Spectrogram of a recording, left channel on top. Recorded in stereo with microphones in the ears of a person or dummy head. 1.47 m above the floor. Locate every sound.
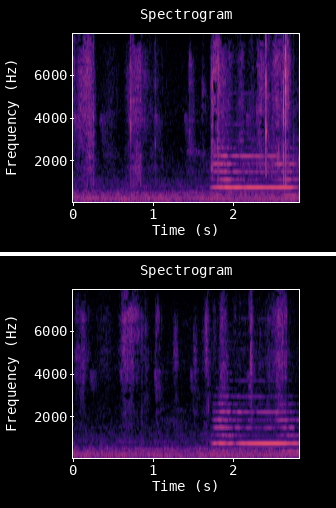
1.7 s a flute: 75° left (ahead or behind), 1.8 m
